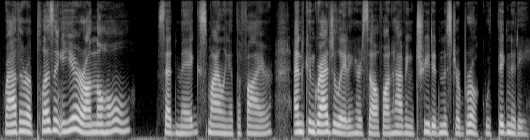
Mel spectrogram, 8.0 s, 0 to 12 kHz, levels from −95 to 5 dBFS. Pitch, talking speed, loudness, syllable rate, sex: 190 Hz, 175 wpm, -19 LUFS, 5.1 syllables/s, female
